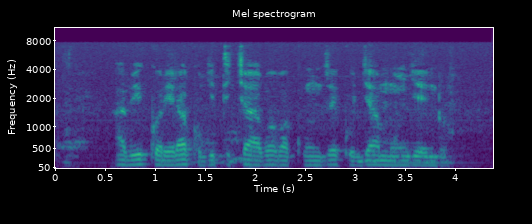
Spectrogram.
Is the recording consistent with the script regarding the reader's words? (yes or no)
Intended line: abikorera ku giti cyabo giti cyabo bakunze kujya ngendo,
no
